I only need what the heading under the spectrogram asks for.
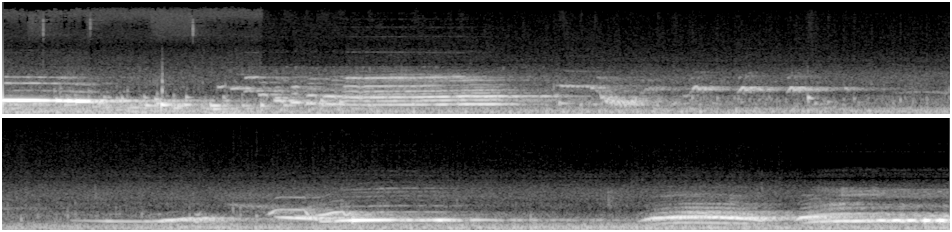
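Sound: blackbird call slowed down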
